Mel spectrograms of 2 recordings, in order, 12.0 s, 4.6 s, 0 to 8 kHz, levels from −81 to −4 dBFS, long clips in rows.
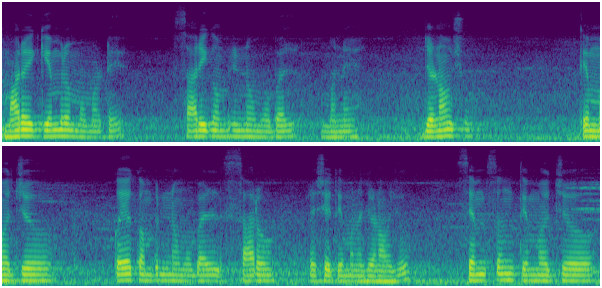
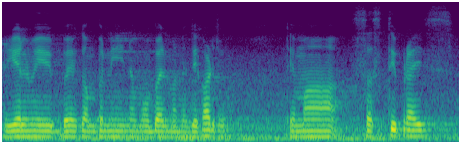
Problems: constant background noise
